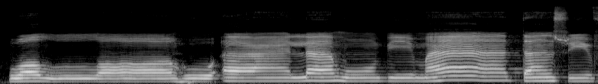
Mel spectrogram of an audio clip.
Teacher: funnya panjang, boleh 2, boleh 4, boleh 6 ketukan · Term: mad arid lis sukun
